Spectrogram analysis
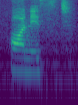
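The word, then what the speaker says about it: honest: तो यदि किसी वर्ड में एच के बाद ओ हो हो, तो यह साइलेंट हो जाते हैं। एच के बाद ओ रहता है ना तो यह साइलेंट हो जाते हैं। ऑनेस्ट। अब एच हम लोग यूज किए क्या यहां पर?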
